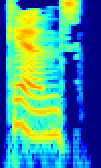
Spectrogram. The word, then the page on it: cans: British English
